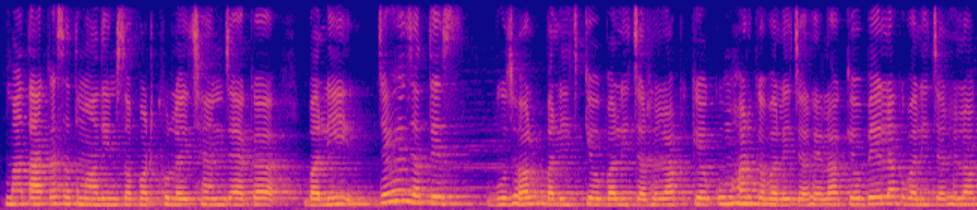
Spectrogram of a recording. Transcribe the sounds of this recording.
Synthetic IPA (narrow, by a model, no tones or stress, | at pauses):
mat̪akesət̪mad̪ʱimsə̃pəʈkʰuləjt͡ʃʰənd͡ʒɛkə | bəlid͡ʒeɦẽd͡ʒət̪es | bud͡ʒʱəlbəlikeubəlit͡ʃəɽɦeləkːeokumɦəɾkebəlit͡ʃəɽɦeləkːeubeləkbəlit͡ʃəɽɦelək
